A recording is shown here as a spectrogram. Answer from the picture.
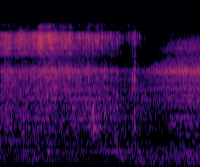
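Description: Near silence: faint game-cutscene sound from the monitor's speakers, with a couple of faint ticks a little over a second in.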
